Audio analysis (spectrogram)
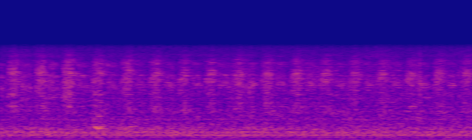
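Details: Rosie, a puppy playing with its mother, pants in quick breathy bursts, about three per second, in a steady rhythm through the whole stretch over a faint low indoor hum.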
